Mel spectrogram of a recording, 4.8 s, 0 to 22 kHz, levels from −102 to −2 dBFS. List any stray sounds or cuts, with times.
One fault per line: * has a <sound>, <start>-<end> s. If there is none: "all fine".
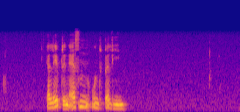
all fine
